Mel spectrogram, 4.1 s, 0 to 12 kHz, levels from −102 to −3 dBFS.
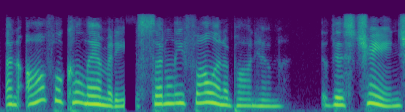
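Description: Lost AMR speech frames from 1.24 to 1.39 s leave a gap of about 120 ms, which fits a run of six 20 ms frames. With those frames corrupted, the wideband decoder stretched the last good frame's pitch and vocal tract shape while cutting gain, so the speech smears briefly and fades quickly toward silence.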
